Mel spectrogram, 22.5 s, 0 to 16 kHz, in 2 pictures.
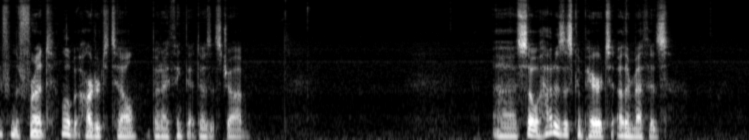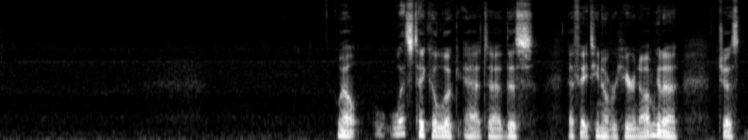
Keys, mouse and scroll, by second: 0.3 click, 1.0 scroll up 1, 1.8 scroll up 1, 4.1 scroll down 1, 4.6-6.9 middle drag, 4.7-6.9 drag, 4.7-6.9 right drag, 6.9 scroll down 1, 7.6-9.6 middle drag, 7.7-9.6 drag, 7.7-9.6 right drag, 9.8-10.8 middle drag, 9.9 click, 9.9 right click, 12.4-12.7 scroll down 2, 13.3-13.6 scroll up 2, 14.8 click, 15.6 click, 18.1 click.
